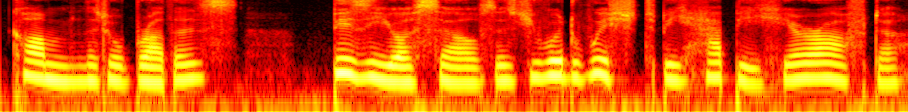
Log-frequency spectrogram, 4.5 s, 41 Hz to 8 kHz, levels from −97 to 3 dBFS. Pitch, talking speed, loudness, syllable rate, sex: 195 Hz, 170 wpm, -17 LUFS, 5.3 syllables/s, female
